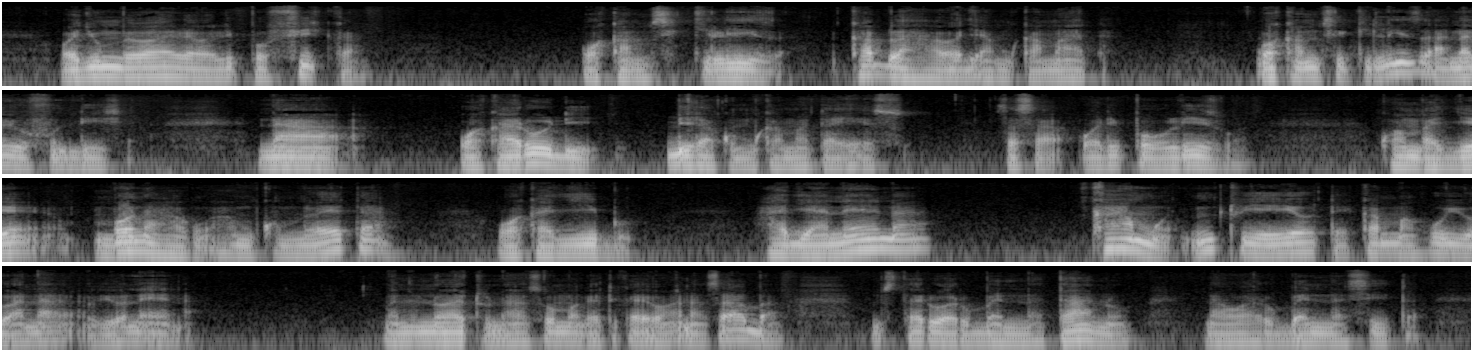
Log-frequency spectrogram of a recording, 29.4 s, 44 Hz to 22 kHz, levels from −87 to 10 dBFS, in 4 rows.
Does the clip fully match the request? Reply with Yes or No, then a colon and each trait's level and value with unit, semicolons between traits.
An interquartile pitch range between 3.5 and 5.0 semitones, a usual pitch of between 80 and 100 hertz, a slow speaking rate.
Yes: average, 4.0 semitones; very low, 85 Hz; slow, 90 wpm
